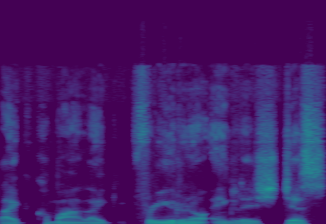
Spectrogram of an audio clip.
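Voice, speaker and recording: A man's medium-pitched voice has a dark, mellow tone and a dry, close sound with no echo. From Mexico, Monterrey. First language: Spanish. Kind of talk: casual chat. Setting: live podcast. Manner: halting, repeats words.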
